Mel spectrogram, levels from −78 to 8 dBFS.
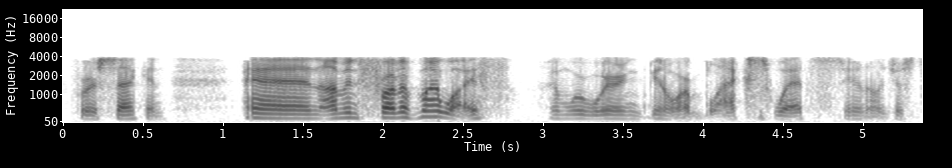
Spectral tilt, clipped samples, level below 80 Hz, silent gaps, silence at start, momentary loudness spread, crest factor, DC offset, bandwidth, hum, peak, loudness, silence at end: -7.5 dB/octave; under 0.1%; -74 dBFS; none; 0.1 s; 19 LU; 22 dB; under 0.1%; 4 kHz; none; -4 dBFS; -24 LUFS; 0.05 s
